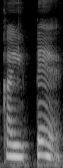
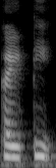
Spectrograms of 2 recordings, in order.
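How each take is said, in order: First: The word ends with an added 'e' vowel. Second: The word ends with an added 'i' vowel. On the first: "ಆ ಥರ ಆಗಲ್ಲ" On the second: "ಆ ಥರ ಆಗಲ್ಲ"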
